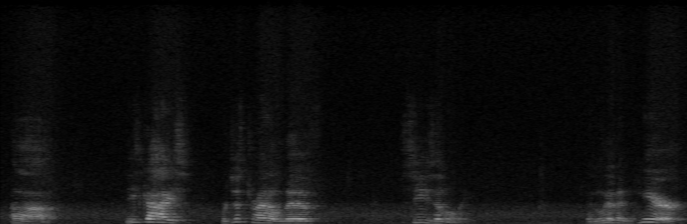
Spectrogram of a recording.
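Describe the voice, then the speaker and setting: A man's voice: a little high, a bit bright. A middle-aged man giving a casual, rambling talk to a small audience, full of restarts and asides. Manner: rambling, folksy, many restarts. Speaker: presenter. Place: outdoor historic site with listeners. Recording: roomy, distant mic with background noise.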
